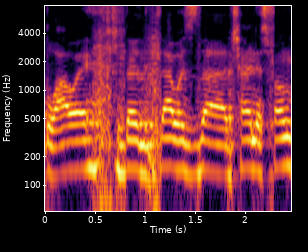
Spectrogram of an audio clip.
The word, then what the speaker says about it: Huawei: phones come here yeah it's spelled with an h but it's called huawei that was the china's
